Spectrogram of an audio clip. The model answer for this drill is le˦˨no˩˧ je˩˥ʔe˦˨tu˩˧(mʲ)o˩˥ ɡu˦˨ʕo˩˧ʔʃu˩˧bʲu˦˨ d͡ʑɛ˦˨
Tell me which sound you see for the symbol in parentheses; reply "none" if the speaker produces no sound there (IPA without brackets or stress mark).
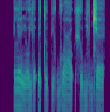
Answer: pʲ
